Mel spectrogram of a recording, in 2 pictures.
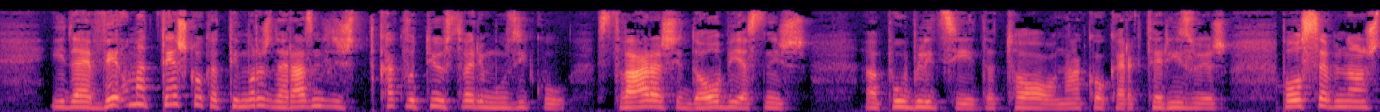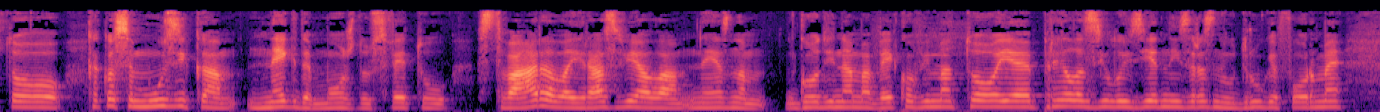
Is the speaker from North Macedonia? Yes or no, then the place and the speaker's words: yes; North Macedonia; znači, mi nismo iz Francuske, mi smo iz Makedonije.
